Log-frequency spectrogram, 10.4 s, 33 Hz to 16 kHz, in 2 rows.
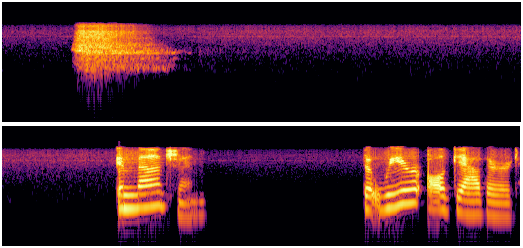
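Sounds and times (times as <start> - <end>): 
deep airy breath during a guided meditation: 0.7 - 2.2
speech: 6.4 - 7.3, 8.8 - 10.3.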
